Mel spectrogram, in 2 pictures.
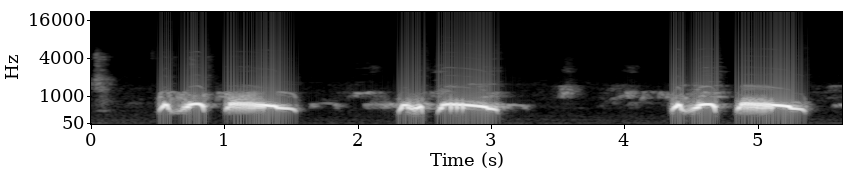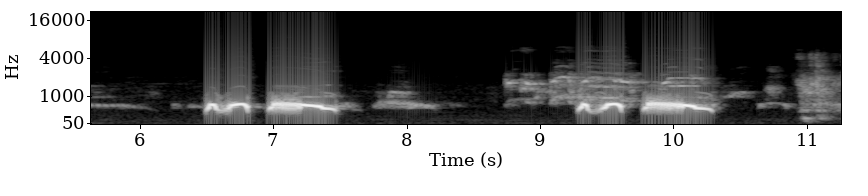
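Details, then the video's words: Field-voice spotted dove repeating its fighting coo five times, roughly every two seconds: each phrase a bouncing double note and then a sustained, downward-sliding coo. Faint scratchy noises appear near the end. "tiếng cu gáy Đồng / chim cu gáy gù đấu và thúc bài bản giọng đồng"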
